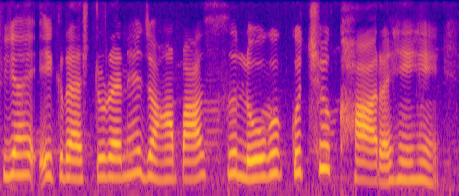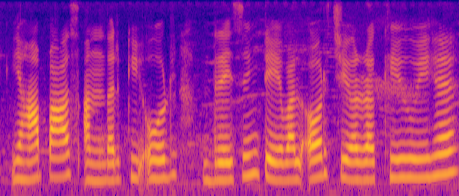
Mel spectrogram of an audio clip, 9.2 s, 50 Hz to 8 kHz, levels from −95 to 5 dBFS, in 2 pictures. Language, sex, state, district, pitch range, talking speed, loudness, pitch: Hindi, male, Madhya Pradesh, Katni, 225-270 Hz, 150 wpm, -15 LUFS, 245 Hz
